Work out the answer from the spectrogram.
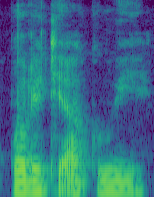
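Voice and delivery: ordinary talk, nothing marked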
